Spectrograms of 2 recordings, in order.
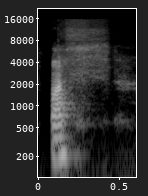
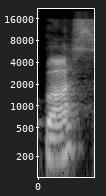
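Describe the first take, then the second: First: The final sound is slushy, air escaping sideways. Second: The final s sound is clear.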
